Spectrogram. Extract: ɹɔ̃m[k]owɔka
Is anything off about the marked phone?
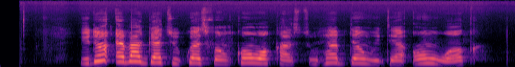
no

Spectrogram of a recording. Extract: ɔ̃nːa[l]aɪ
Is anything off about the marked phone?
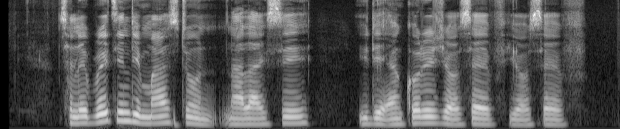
no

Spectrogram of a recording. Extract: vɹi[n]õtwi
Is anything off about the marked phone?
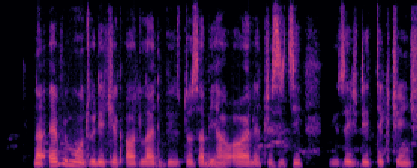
yes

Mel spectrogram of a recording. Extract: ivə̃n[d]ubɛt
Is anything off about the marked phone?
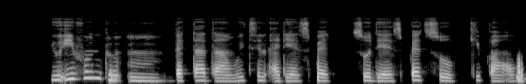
no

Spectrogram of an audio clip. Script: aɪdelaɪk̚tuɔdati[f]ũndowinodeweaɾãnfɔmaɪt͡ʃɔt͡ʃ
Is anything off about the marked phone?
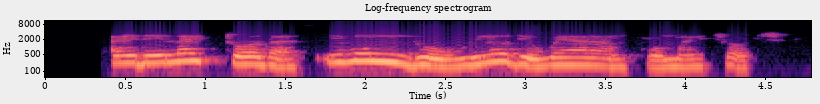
yes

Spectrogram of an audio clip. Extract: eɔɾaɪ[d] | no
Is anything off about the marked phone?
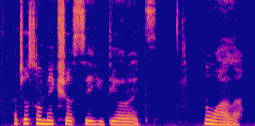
yes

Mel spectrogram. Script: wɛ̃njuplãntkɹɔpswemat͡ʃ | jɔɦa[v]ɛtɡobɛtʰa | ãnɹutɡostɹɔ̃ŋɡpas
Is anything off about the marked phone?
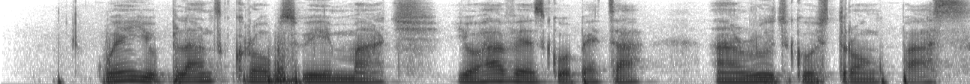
no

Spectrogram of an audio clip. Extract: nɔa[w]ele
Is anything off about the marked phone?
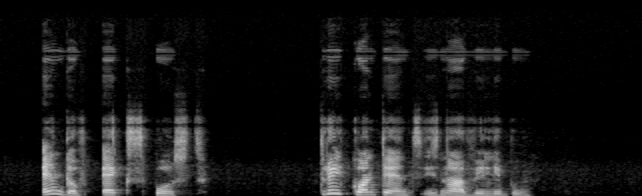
yes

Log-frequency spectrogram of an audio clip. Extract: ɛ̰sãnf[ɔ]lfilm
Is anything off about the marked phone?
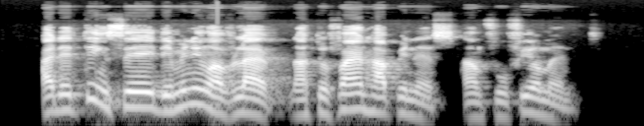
yes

